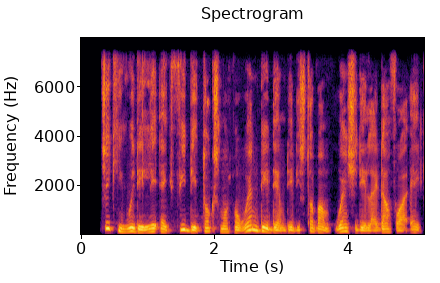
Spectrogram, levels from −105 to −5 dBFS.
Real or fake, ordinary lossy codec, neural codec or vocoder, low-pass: fake; none; vocoder, 44.1 kHz, 80 mel bands, Vocos; 7.2 kHz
